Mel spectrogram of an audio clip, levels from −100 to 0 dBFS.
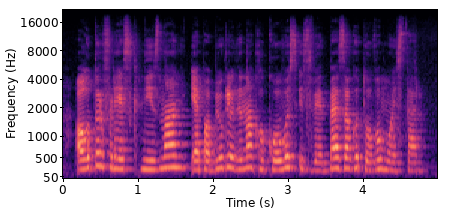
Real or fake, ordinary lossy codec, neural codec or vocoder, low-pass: real; none; none; 19.8 kHz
